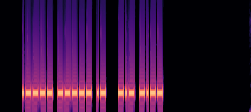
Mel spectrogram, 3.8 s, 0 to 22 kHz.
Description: Morse code, heard as a keyed tone, about 45 wpm, 700 Hz. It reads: 10A KY
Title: Field Day Exchanges Encore - 45wpm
